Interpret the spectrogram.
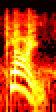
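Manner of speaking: "Climb" with the final B left silent. Shown as a demonstration. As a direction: say "Climb" ending on M, no B sound. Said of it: "b is silent".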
